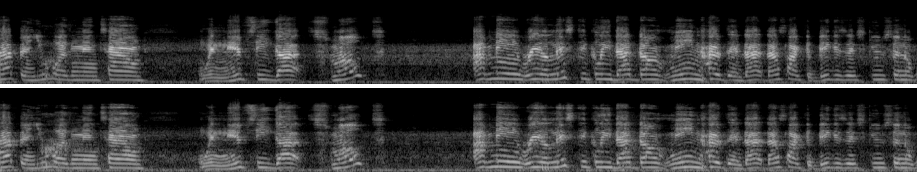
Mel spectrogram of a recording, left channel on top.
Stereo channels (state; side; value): normal; both; correlation 0.36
